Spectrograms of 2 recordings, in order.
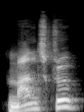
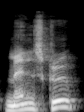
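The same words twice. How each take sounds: First: Man's group? said with a flat a, like man; a questioning Man's group? with the a of man; man's with a as in cat. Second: Men's group? corrected to the e of bed; self-correcting to Men's group? with a short e. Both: Real, not acted.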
